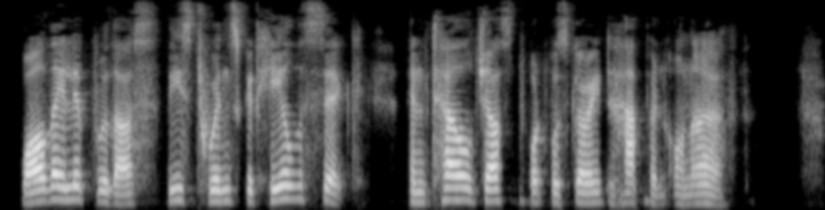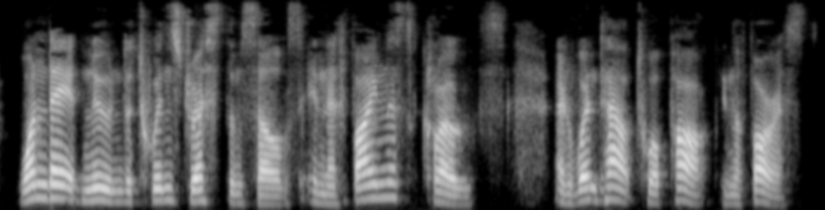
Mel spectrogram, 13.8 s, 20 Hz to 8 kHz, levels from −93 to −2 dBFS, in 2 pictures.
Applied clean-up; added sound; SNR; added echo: neural mask model Resemble Enhance denoiser.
